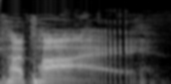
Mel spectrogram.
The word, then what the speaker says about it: Pepaj: It's like Pep Boys. Pep Boys, right? Pepaj. Pepaj.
